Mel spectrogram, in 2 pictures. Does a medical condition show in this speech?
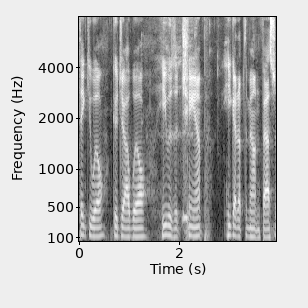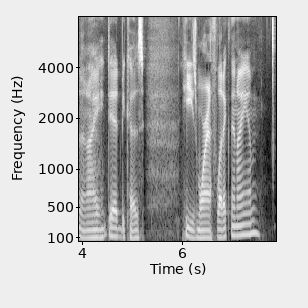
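No.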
